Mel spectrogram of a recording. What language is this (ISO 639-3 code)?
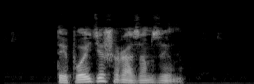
bel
